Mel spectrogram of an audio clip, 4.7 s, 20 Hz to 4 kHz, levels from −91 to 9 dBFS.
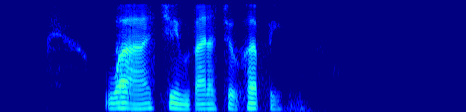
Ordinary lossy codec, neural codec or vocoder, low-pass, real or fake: AAC, 24 kbps; codec, 16 kHz, 0.8 kbps, ZipCodec; 3.6 kHz; fake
